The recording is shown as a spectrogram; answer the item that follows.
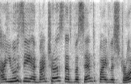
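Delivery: put-on small gnome character voice with German accent. Game master voicing a gnome greeting the adventurers: German-accented gnome voice. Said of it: "German gnome".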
